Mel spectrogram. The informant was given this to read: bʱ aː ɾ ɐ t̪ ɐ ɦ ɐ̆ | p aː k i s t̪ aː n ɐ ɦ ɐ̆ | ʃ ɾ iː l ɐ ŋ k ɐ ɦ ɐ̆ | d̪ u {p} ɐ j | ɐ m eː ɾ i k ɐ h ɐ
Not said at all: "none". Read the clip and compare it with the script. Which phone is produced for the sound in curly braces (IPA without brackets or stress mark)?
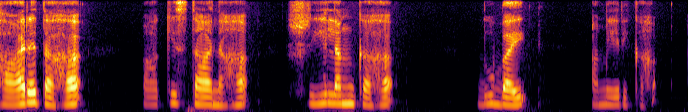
b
